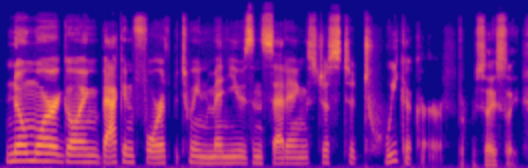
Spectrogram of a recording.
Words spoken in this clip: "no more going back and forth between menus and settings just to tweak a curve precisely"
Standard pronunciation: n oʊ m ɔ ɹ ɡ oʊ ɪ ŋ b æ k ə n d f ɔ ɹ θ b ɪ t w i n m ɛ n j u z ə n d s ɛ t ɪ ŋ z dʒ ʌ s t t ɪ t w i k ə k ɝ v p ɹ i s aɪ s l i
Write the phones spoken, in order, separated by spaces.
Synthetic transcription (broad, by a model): n oʊ m ɔ ɹ ɡ oʊ ɪ ŋ b æ k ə n f ɔ ɹ θ b ɪ t w i n m ɛ n j u z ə n s ɛ t ɪ ŋ z dʒ ʌ s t t ɪ t w i k ə k ɝ v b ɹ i s aɪ s l i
